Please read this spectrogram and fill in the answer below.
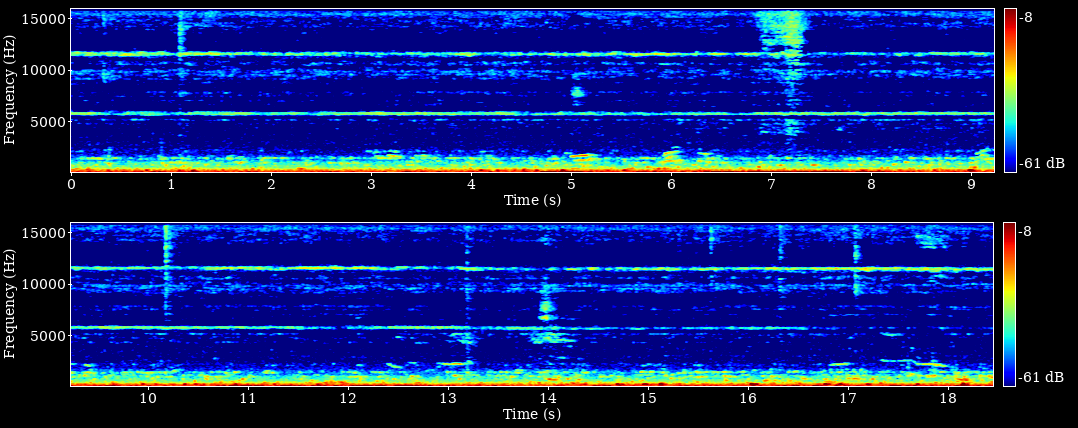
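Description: Propeller airliner's engines and propellers droning, heard from inside the passenger cabin: a steady low hum with a strong deep tone that swells briefly about seven seconds in.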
